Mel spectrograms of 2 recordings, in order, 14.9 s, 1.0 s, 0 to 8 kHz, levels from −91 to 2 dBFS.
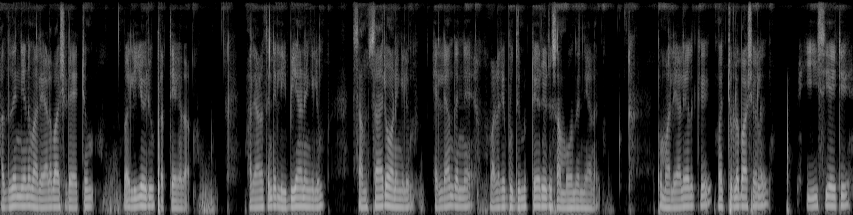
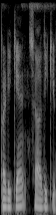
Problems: background sounds at intervals, low volume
